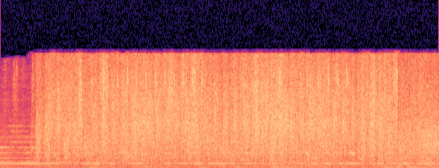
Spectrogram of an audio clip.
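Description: Rifle gunfire in a town shootout: a dense, continuous fusillade of overlapping shots fills the whole clip at steady, loud intensity, with a thin steady tone running faintly beneath.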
